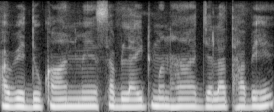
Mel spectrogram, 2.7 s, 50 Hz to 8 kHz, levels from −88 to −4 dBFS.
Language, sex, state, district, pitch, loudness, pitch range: Chhattisgarhi, male, Chhattisgarh, Rajnandgaon, 150 Hz, -17 LUFS, 150-155 Hz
